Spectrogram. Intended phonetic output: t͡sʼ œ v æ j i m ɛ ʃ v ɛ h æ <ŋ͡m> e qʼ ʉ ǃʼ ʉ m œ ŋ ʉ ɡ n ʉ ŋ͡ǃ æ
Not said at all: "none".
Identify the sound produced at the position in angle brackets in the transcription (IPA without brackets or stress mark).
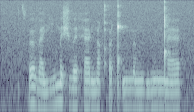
ŋ͡m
